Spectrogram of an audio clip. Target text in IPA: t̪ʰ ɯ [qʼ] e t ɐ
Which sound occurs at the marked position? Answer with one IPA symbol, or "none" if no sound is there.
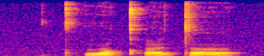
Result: qʼ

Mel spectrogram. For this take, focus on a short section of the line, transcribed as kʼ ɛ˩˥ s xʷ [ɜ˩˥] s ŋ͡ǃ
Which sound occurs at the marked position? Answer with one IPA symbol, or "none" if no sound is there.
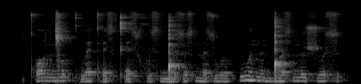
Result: ɛ˩˥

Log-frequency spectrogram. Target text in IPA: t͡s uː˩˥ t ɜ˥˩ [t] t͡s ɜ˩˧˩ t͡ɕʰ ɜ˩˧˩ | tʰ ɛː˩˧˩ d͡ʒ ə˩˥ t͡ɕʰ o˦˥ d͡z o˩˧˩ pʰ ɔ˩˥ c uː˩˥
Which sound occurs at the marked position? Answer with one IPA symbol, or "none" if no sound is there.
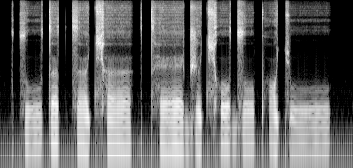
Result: t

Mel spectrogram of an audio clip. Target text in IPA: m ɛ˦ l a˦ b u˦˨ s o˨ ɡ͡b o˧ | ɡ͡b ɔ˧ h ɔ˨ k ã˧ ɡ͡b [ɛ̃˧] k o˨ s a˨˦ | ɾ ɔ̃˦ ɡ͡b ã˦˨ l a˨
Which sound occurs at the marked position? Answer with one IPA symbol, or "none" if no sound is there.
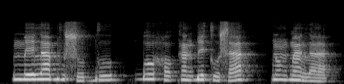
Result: ɛ˧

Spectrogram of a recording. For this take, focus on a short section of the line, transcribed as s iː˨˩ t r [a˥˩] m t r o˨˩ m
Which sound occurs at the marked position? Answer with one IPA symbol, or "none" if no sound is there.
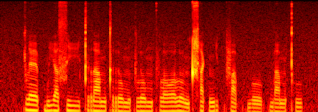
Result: a˧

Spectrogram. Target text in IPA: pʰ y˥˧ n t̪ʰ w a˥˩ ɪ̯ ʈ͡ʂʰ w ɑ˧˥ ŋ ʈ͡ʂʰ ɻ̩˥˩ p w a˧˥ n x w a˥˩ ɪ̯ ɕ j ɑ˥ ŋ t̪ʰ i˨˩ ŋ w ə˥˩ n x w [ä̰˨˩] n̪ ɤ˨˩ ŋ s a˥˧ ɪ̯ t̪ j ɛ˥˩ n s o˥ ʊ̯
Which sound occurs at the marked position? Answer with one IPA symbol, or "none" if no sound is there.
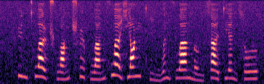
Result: ä˥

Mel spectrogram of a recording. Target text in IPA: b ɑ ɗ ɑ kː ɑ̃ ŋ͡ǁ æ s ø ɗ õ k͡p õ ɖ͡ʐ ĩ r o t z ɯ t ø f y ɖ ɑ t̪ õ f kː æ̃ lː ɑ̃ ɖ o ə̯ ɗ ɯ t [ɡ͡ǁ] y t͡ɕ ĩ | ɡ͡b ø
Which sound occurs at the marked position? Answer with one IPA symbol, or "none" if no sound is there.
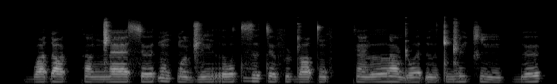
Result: ŋ͡ǁ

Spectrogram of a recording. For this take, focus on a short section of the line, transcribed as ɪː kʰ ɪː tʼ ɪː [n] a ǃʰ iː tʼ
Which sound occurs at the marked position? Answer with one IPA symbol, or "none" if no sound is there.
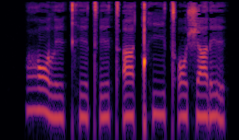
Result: tʼ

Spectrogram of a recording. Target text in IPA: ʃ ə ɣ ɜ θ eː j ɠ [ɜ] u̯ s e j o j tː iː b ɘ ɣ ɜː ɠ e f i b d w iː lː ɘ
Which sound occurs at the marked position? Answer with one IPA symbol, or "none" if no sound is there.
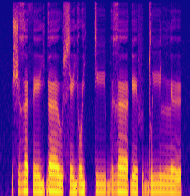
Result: ɜː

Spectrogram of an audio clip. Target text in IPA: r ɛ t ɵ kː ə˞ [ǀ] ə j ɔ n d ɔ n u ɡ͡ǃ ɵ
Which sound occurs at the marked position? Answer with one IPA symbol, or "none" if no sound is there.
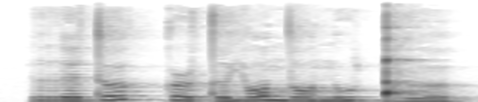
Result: t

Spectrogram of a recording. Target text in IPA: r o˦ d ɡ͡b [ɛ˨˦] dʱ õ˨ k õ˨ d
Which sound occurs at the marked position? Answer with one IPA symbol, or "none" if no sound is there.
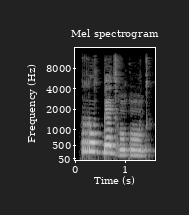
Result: ɛ˦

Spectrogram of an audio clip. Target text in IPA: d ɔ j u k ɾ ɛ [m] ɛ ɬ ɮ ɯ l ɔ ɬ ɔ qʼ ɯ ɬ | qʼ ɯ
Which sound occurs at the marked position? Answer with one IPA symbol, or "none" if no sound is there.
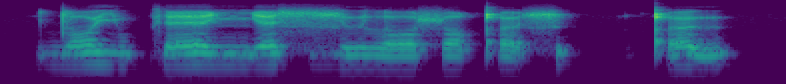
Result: ɲ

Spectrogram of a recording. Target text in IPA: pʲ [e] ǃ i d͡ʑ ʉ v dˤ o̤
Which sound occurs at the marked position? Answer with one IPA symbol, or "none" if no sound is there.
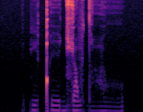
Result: e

